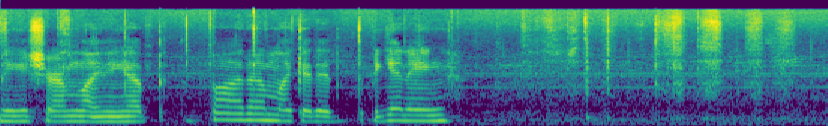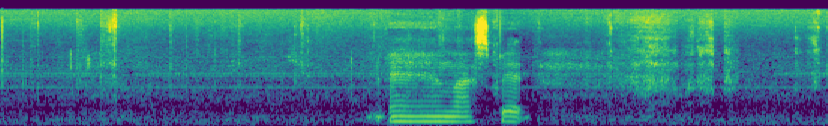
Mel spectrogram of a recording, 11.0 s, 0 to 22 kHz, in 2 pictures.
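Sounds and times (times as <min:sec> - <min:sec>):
paper rustling and rubbing: 0:03.4 - 0:05.4, 0:06.0 - 0:06.5
paper scrapes: 0:03.5 - 0:05.4, 0:09.6 - 0:11.0.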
